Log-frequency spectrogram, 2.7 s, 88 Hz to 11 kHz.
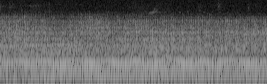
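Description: An RAAF CT-4A propeller aircraft drones loudly and steadily overhead during an airfield display, its engine buzz continuous and close without talk.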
